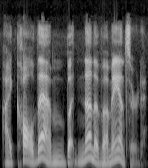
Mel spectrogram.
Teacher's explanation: Them often becomes 'em in fast speech. The th sounds disappear completely.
